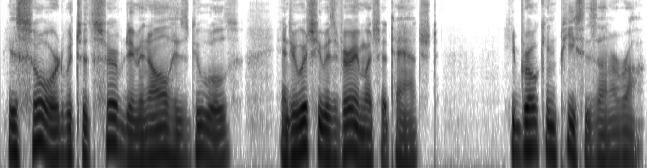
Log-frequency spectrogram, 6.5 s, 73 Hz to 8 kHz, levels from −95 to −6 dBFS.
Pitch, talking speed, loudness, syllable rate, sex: 105 Hz, 230 wpm, -18 LUFS, 5.8 syllables/s, male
